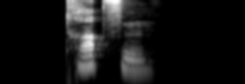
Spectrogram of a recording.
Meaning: 1. drop 2. gerund of tropfen
- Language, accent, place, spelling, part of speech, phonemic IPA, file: German, Germany, Berlin, Tropfen, noun, /ˈtʁɔpfən/, De-Tropfen.ogg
